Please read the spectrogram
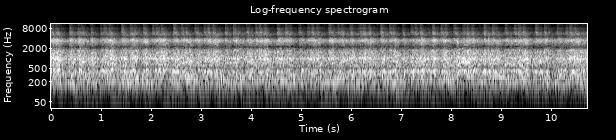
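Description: A drum ensemble playing a fast, dense, unbroken rhythm: seated drummers on tall drums and dancers beating hand-held frame drums together.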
